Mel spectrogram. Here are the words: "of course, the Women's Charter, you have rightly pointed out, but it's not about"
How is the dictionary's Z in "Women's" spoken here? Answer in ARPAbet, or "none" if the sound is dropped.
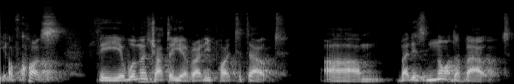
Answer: none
